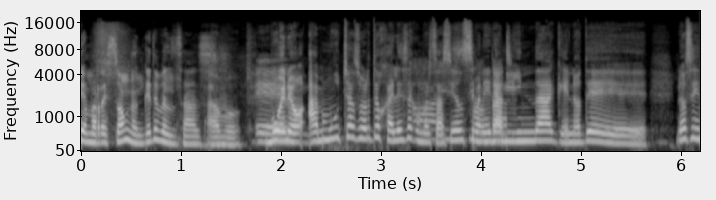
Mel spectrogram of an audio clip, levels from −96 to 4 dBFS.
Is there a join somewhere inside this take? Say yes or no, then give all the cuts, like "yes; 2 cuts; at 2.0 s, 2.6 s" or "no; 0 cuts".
yes; 4 cuts; at 1.7 s, 2.4 s, 3.9 s, 4.3 s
